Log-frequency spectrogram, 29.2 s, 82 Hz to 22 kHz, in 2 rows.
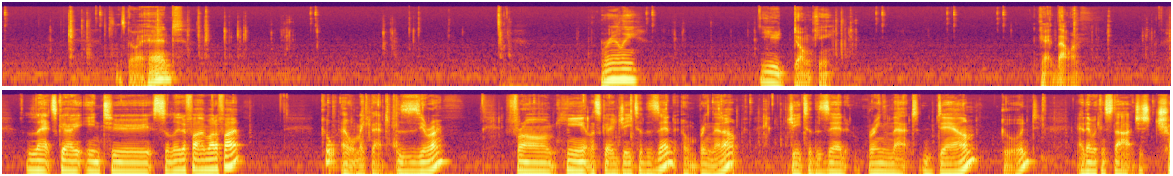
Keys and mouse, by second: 1.0 alt+middle click, 1.1 click, 1.2 middle click, 1.8-3.8 alt+middle drag, 3.6 Tab, 3.8 click, 3.9-11.8 middle drag, 4.7 Tab, 7.6 Tab, 7.6 h, 8.4 Tab, 9.4 Tab, 10.5 alt+h, 11.8 right click, 11.9 middle click, 12.4 right click, 12.5-15.2 middle drag, 13.1 Tab, 17.5-21.2 right drag, 21.2-29.2 alt+middle drag, 22.1 g, 24.3 g, 28.2 ctrl+r.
